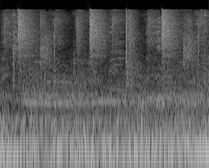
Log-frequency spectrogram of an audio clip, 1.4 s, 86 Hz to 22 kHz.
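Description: A Volkswagen Golf 7 R driving on the road, its tires rumbling with a steady, loud low engine and road drone from inside the car, no talk.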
